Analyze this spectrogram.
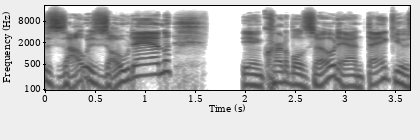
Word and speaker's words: Xodan: Zodan.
